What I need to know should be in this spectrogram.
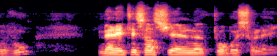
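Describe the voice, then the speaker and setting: An ordinary speaking voice from a man, medium-pitched, with ordinary pitch variation and a moderate pace. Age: 60s. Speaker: local election candidate. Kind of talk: political campaign address.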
